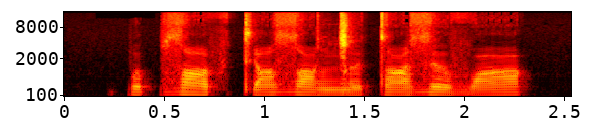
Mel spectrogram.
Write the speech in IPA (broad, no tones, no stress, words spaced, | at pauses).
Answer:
pəpzˤiftʼi zˤəŋ͡ǀə tɑzəvɑ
